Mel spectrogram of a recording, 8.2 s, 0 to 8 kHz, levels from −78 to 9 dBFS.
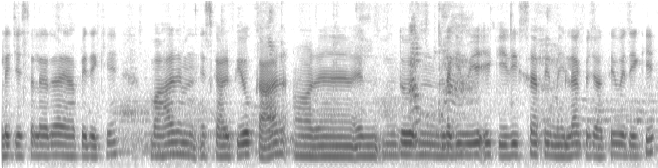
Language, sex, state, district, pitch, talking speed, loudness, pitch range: Hindi, female, Bihar, Purnia, 150 Hz, 175 wpm, -28 LUFS, 145-160 Hz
